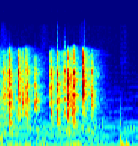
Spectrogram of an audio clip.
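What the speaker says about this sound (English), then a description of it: "if I type again here" Quick clicking keystrokes on a computer keyboard come in two short close bursts, followed by a faint low thump.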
